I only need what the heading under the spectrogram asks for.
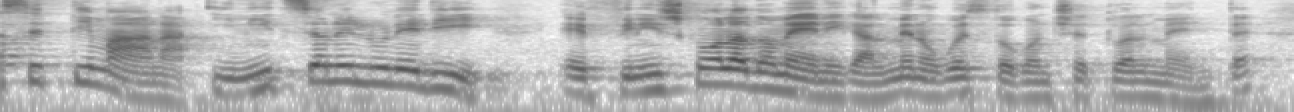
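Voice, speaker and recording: A man delivers his words fairly quickly. Very wide swings mark his pitch. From Italy. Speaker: online content creator and entrepreneur. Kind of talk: live stream monologue. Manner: animated. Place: home room. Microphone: handheld.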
